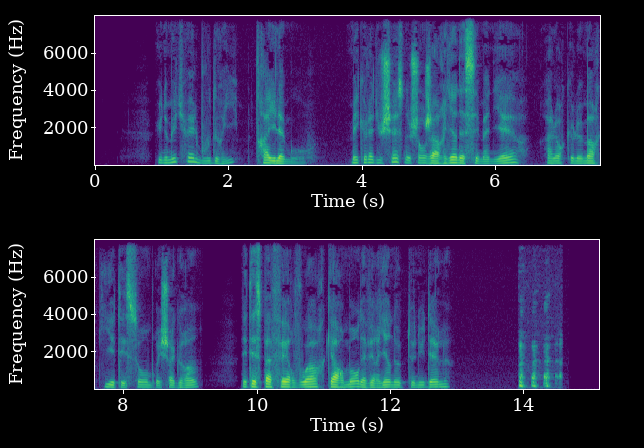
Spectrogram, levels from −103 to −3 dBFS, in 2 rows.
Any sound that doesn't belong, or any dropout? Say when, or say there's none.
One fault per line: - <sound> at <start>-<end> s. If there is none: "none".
- laugh at 13.9-14.6 s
